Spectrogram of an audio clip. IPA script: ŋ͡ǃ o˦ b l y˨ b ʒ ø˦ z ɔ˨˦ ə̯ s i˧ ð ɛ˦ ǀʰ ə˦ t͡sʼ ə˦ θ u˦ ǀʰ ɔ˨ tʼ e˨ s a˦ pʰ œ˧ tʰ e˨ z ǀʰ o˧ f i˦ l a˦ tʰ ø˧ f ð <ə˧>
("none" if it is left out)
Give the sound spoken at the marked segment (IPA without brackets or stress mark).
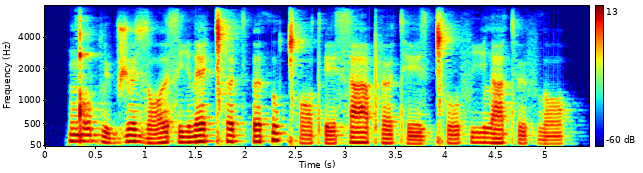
ɔ˧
